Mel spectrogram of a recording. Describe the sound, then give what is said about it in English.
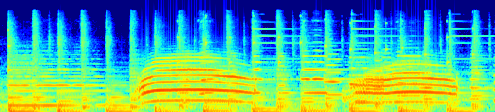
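A kitten meows twice, each cry drawn out and rising then falling, with a short pause between, over a steady rhythmic beat of background music. “How about a kitten? Asked Dad.”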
